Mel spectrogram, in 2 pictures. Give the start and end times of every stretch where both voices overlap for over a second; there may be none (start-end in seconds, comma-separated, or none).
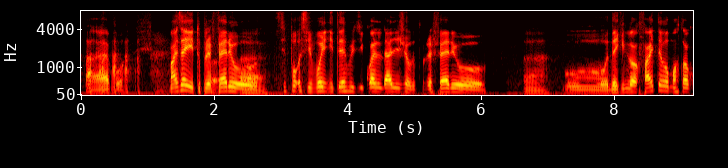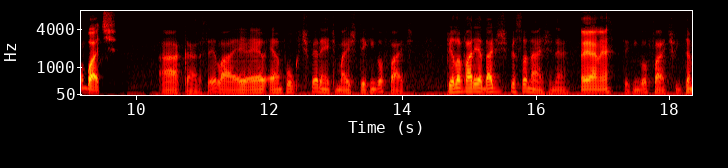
none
